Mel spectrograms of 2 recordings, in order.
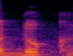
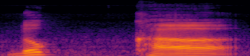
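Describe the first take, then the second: First: दुःख clipped short as dukh, no final a; the wrong way, a quick दुःख; clipped दुःख, the wrong form. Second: दुःख slowly as du-kha with an aspirated kh; teacher models दुःख slowly; dukha. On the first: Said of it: "दुःख नहीं पढ़ा जाएगा". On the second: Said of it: "दुःख ऐसे पढ़ा जाएगा". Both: Shown as a demonstration.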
